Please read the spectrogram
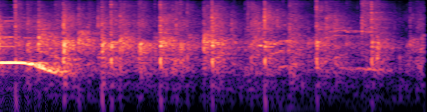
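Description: An audience claps together in a steady, dense patter of many hands that keeps going for the full few seconds. A brief sliding tone sounds at the very start.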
